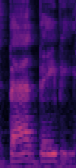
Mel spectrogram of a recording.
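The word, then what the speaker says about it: Bhad Bhabie: Her stage name is Bad Baby.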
